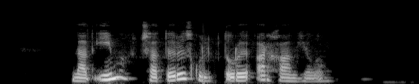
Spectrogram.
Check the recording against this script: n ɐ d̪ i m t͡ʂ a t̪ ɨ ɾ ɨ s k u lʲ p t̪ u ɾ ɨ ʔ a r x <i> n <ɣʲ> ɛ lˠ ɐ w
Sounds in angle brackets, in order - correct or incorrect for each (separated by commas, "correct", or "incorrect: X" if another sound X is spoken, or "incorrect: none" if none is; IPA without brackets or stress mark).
incorrect: a, correct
